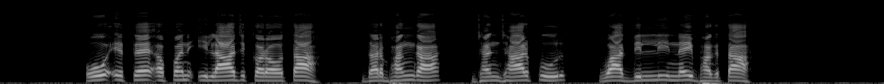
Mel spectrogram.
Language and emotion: Maithili, neutral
